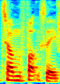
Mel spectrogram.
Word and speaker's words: Tom Foxley: Try and say the name properly. – Tom Foxley from Mindset RX'd. – Yes, got it. Nailed.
